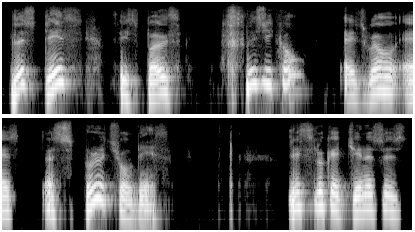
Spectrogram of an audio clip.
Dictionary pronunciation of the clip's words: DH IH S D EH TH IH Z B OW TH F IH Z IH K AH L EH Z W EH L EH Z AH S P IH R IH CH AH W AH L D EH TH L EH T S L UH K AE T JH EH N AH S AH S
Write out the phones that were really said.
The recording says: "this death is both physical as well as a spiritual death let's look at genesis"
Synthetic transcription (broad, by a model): DH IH S D EH TH IH Z B OW TH F IH Z IH K AH L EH Z W EH L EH Z AH S P IH R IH CH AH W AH L D EH TH L EH T S L UH K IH T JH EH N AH S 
